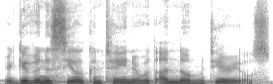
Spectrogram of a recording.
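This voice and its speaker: A woman voicing a mischievous young male science genius in a story, explaining in a low-key, curious way. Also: fairly quick, dark tone, faint music behind, lightly acted. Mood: keen explaining.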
